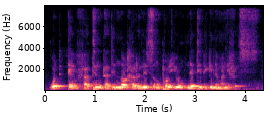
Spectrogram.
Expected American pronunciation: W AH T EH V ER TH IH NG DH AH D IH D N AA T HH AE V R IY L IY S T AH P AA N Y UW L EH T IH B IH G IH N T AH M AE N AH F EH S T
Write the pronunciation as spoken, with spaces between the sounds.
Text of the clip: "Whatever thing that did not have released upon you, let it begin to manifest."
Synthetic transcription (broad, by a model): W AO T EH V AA T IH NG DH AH D IH D N AA T HH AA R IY N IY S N AH P AA N Y UW N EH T IH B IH G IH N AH M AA N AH F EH S T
